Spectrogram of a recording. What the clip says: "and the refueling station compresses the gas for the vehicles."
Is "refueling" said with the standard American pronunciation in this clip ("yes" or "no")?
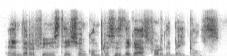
no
